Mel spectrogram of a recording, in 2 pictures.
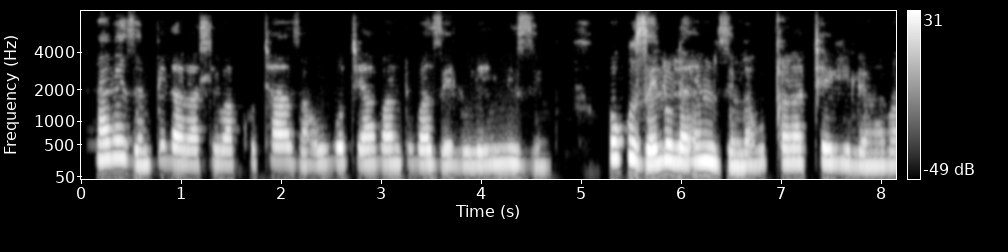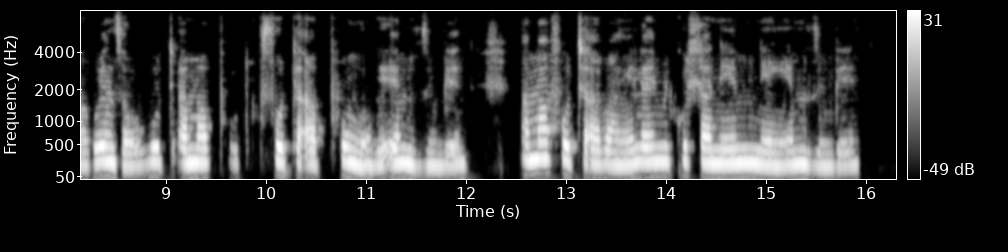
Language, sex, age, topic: North Ndebele, female, 36-49, health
